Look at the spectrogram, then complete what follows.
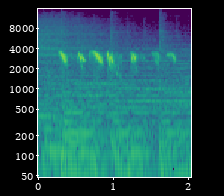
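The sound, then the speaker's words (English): A series of about seven short, bright chirps from a purple martin colony, quick and irregular, rising and fading over a low, steady background tone, with no one speaking. “Northern Indiana Purple Martin landlords love listening to Issues Etc. while tending their colonies.”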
